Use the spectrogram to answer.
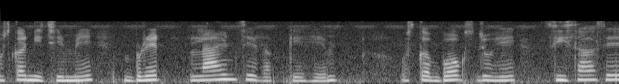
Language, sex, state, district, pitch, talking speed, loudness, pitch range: Hindi, female, Arunachal Pradesh, Lower Dibang Valley, 195 Hz, 135 wpm, -16 LUFS, 180-210 Hz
